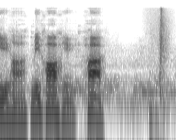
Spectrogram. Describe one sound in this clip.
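A young man speaks mockingly, close up.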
